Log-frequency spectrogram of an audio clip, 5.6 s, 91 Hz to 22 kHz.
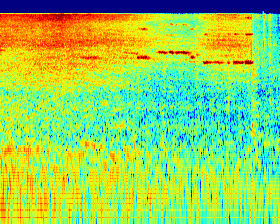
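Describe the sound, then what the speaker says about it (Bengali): A passenger train pulls out of Kishanganj station in Bihar, its steady, loud rumble and rattle of wheels on rail filling the scene with faint high squeals above, heard from on board without any talk. "ঠিক 2 মিনিট পরে আমাদের ট্রেন কিষানগঞ্জ থেকে ছেড়ে দিয়েছে তার নেক্সট ডেস্টিনেশনের জন্য"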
